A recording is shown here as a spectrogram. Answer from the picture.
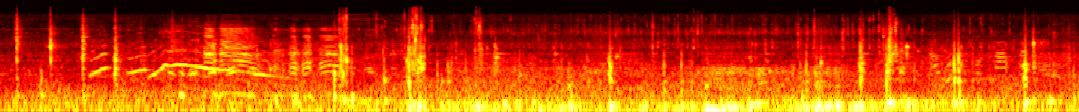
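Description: Sea water sloshing and splashing around a camera held at the surface: a steady low rumble with many sharp knocks and splashes. Voices call out with rising and falling pitch in the first few seconds.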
